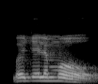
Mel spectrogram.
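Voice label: "berjemur", Malay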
